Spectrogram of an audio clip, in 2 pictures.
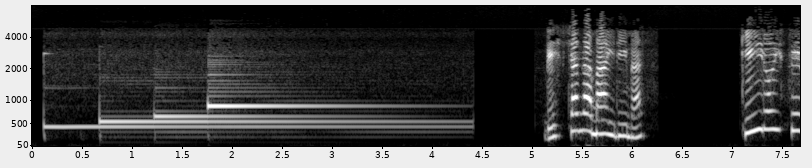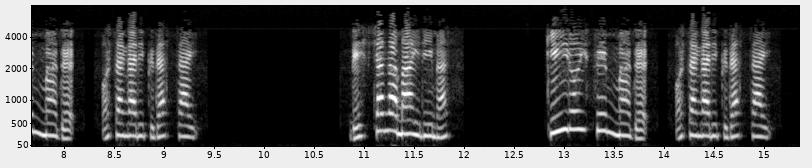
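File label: platform 3 approaching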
